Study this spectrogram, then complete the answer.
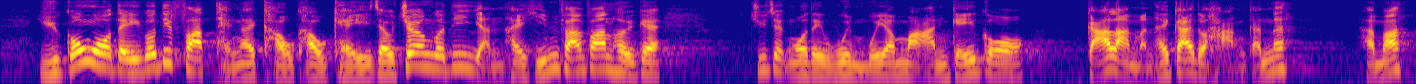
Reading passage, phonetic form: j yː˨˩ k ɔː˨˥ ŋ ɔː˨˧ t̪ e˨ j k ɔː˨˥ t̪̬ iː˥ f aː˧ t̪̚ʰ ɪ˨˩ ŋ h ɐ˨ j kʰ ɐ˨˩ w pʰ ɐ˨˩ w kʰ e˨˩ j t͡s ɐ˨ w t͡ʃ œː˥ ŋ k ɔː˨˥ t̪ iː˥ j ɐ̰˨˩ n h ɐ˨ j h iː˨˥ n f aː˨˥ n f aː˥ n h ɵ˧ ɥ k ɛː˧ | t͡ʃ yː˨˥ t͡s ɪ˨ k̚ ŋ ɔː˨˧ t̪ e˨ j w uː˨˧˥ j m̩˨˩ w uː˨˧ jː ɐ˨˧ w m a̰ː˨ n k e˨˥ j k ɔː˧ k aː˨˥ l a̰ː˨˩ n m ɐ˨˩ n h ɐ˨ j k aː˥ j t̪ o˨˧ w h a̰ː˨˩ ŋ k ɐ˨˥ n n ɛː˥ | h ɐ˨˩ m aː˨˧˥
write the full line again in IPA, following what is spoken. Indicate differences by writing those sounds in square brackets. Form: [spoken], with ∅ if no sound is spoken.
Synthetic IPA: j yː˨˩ k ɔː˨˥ ŋ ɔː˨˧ t̪ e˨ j k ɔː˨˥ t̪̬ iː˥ f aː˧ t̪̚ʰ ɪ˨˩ ŋ h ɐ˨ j kʰ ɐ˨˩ w [kʰ] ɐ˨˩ w kʰ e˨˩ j t͡s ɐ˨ w t͡ʃ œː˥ ŋ k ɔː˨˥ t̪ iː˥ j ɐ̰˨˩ n h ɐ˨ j h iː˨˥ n f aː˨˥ n f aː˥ n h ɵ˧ ɥ k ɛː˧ | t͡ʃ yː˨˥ t͡s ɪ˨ k̚ ŋ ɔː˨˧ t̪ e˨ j w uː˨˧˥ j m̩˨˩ w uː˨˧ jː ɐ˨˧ w m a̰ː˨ n k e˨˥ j k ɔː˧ k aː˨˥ l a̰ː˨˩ n m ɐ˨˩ n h [ɐ˨˥] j k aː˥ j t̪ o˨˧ w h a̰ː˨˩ ŋ k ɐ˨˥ n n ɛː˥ | h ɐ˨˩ m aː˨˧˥

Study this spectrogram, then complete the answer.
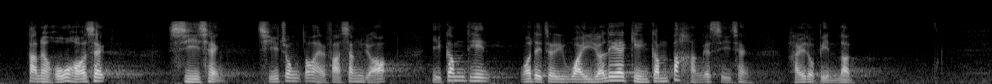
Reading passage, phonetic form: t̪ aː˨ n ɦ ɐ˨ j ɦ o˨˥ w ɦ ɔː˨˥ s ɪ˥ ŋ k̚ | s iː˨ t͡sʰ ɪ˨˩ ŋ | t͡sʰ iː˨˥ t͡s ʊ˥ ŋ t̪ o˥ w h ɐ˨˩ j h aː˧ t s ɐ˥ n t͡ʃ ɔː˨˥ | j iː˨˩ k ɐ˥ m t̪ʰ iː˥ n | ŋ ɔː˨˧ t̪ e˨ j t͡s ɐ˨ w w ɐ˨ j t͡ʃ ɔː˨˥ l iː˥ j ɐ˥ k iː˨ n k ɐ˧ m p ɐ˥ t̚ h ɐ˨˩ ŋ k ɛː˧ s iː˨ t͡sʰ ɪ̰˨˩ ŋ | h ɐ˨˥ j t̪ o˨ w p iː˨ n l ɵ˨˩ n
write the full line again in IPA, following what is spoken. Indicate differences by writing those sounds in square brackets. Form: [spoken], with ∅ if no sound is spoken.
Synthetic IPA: t̪ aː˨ n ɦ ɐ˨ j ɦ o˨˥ w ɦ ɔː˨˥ s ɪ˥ [∅] k̚ | s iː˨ t͡sʰ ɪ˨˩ ŋ | t͡sʰ iː˨˥ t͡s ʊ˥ ŋ t̪ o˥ w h ɐ˨˩ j [f] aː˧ t s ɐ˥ [ŋ] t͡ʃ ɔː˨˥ | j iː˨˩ k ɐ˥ m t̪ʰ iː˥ n | ŋ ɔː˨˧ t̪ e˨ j t͡s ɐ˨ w w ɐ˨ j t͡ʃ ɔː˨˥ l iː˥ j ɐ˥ k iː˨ n k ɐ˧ m p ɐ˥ t̚ h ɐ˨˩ ŋ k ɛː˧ s iː˨ t͡sʰ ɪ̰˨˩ ŋ | h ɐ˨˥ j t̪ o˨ w p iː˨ n l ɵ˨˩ n

